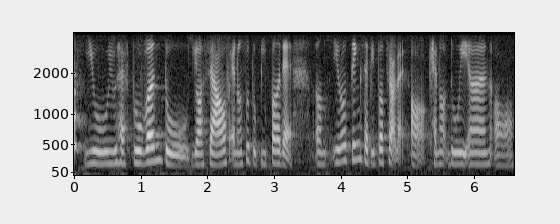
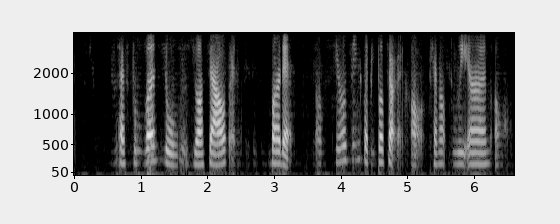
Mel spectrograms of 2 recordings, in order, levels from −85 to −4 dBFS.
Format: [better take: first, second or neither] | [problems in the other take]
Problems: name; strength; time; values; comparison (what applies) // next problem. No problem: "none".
first | noise reduction (neural separator model SepFormer WHAMR!)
